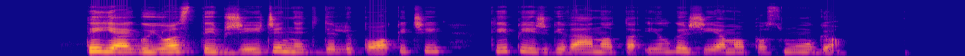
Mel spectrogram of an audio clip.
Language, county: Lithuanian, Vilnius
